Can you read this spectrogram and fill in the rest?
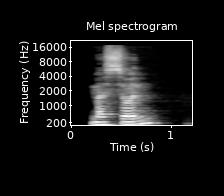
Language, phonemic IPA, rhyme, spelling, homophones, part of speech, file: French, /ma.sɔn/, -ɔn, maçonne, maçonnent / maçonnes, noun / verb, LL-Q150 (fra)-maçonne.wav
- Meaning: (noun) female equivalent of maçon; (verb) inflection of maçonner: 1. first/third-person singular present indicative/subjunctive 2. second-person singular imperative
